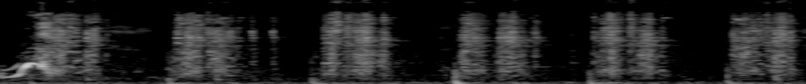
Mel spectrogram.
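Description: A girl's rising "Woo!" as she bounces on a trampoline, then the trampoline's metal springs clinking and creaking with each landing, about once a second, with a dull thud from the mat on one bounce.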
